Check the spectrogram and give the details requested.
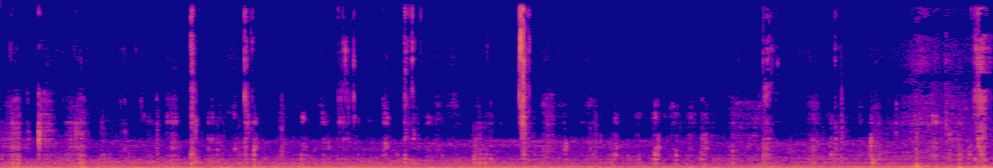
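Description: A person quietly chewing a mouthful of a Detroit-style coney dog, with soft steamed bun and chili sauce, giving small, scattered wet mouth clicks over a steady low hum.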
